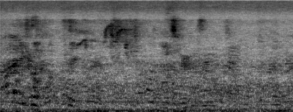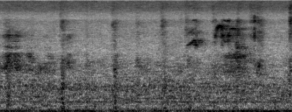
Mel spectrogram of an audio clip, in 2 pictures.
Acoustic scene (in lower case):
park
